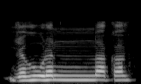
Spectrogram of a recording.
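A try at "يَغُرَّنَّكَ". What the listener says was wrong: یاو رن نہیں، پہلے گر پھر رن. گر رن کا یا گر رن کا.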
